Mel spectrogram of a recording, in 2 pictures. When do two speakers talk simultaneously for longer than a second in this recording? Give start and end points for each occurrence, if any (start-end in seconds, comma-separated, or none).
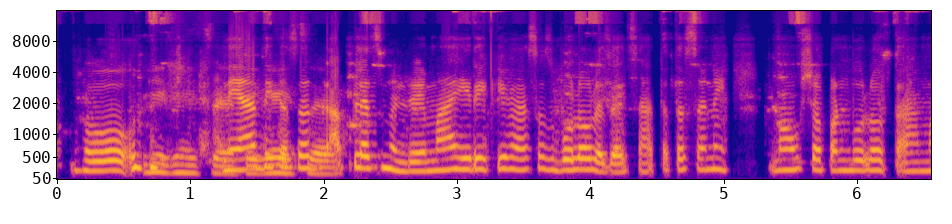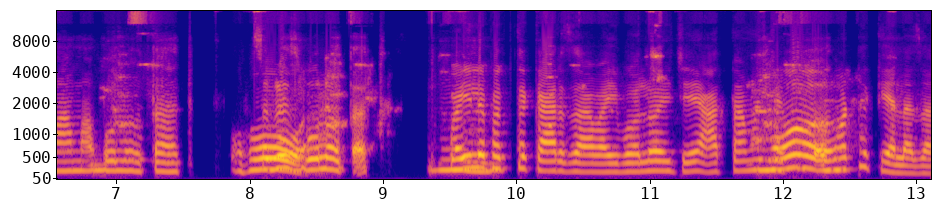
none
